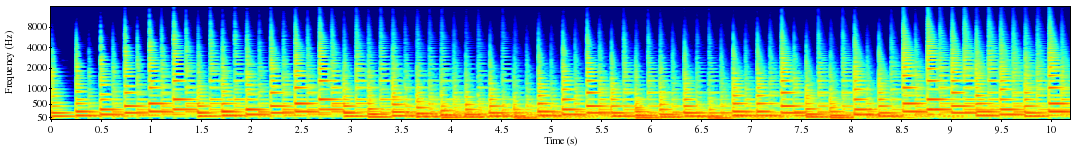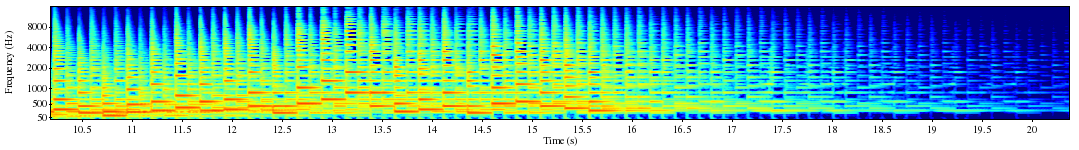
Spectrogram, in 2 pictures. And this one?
Find Me In The Sky Synth Loop
A slightly melancholy trance pluck synth loop with stereo delay written in minor.
Deep, Delay, Depth, Dream, Dreamy, EDM, Electro, Epic, Euro, House, Lead, Lead-Synth, Light, Loop, Minor, Open, Pluck, Pluck-Lead, Pluck-Synth, Plucky, Spacey, Stereo, Synth, Synth-Loop, Thick, Trance, Treble, Wide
